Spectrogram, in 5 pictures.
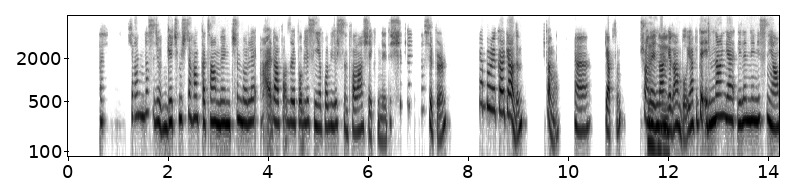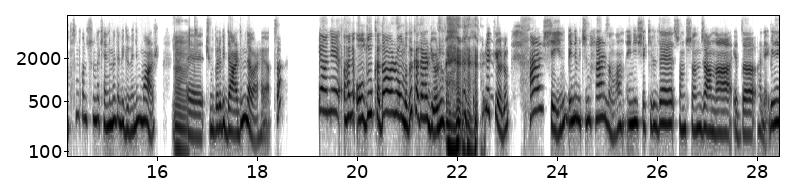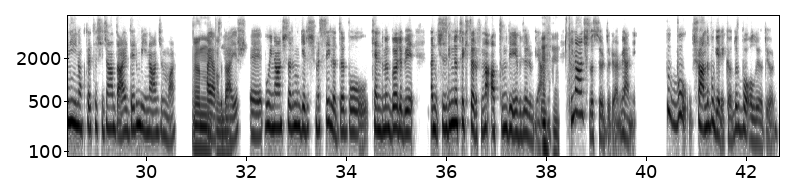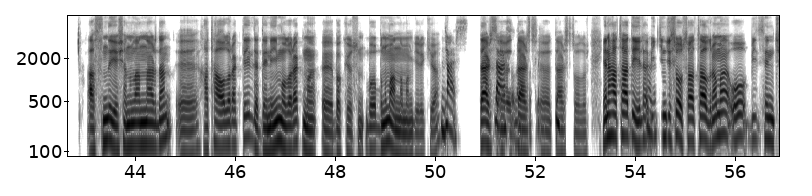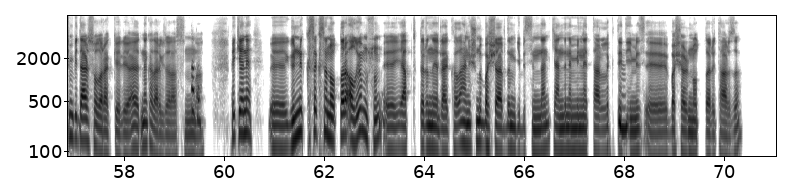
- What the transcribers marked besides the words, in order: other background noise; tapping; chuckle
- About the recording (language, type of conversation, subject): Turkish, podcast, Kendine şefkat göstermek için neler yapıyorsun?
